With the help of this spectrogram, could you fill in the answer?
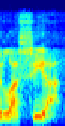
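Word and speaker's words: la CIA: So the story goes around here they say lassia instead of CIA. Huh. Um nothing strange about it. That's how it's pronounced when you read it in Spanish.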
